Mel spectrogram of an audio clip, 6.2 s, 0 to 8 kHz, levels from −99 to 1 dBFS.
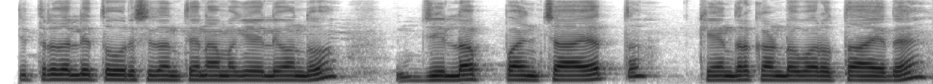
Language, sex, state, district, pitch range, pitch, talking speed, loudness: Kannada, male, Karnataka, Bidar, 155-175 Hz, 160 Hz, 85 wpm, -13 LUFS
